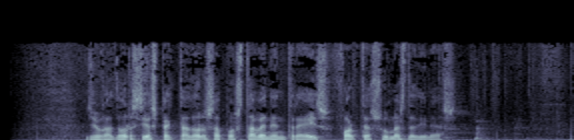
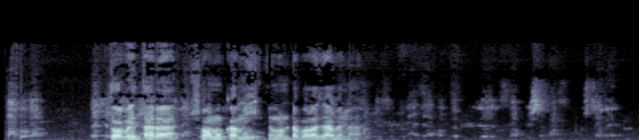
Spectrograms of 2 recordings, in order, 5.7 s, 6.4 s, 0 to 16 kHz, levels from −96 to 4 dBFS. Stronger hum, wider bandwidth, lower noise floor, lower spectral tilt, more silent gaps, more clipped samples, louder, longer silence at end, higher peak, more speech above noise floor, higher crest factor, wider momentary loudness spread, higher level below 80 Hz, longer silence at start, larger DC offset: neither; about the same, 11.5 kHz vs 11.5 kHz; about the same, -57 dBFS vs -57 dBFS; about the same, -5 dB/octave vs -5 dB/octave; neither; neither; second, -29 LUFS vs -15 LUFS; about the same, 0.95 s vs 1 s; second, -12 dBFS vs 0 dBFS; second, 28 dB vs 42 dB; about the same, 20 dB vs 18 dB; second, 15 LU vs 24 LU; about the same, -58 dBFS vs -58 dBFS; first, 0.5 s vs 0.05 s; neither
